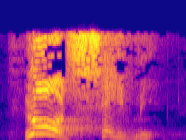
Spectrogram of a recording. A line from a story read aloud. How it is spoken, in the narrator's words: as he was about to sink, he cried out to the Lord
